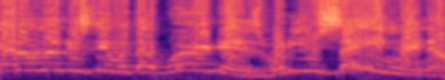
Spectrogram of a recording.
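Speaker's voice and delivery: very high-pitched, comically baffled retort; mock exasperation. Retelling his answer to the Scottish priest, exasperated. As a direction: act out being totally lost.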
